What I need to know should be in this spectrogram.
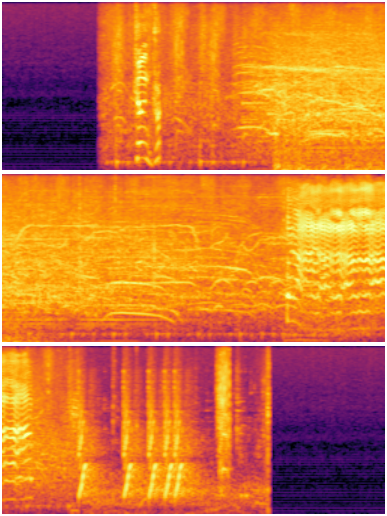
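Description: Cartoonish video game sounds play.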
